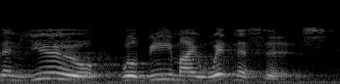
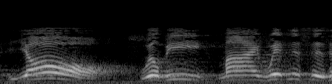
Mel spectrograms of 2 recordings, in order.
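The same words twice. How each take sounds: First: Said in the usual way. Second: Slow Southern "Y'all will be my witnesses", stressing "Y'all"; louder, slow emphatic Southern "Y'all"; Southern plural. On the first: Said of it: "it is the plural form". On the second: Shown as a demonstration. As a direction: punch "Y'all" with a drawl. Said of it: "He's saying".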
